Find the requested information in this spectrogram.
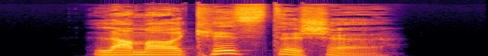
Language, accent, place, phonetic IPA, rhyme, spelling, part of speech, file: German, Germany, Berlin, [lamaʁˈkɪstɪʃə], -ɪstɪʃə, lamarckistische, adjective, De-lamarckistische.ogg
- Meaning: inflection of lamarckistisch: 1. strong/mixed nominative/accusative feminine singular 2. strong nominative/accusative plural 3. weak nominative all-gender singular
